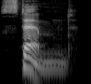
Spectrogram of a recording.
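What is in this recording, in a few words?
"stemmed", British English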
